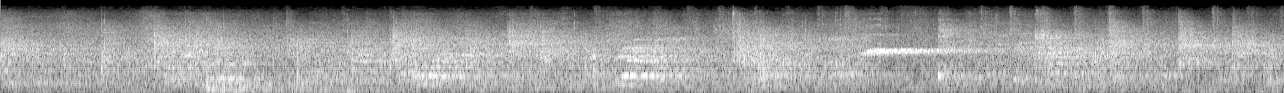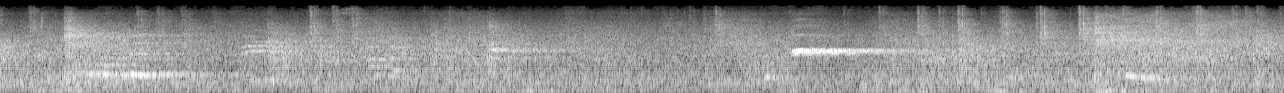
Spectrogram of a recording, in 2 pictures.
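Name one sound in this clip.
Ice skates scrape and hiss across the ice in a large echoing hall.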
